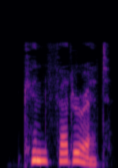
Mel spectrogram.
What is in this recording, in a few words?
"Confederate", English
